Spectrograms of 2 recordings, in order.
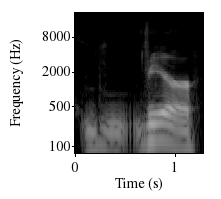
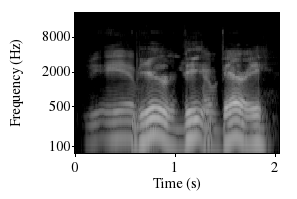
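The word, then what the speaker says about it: Vere: be God bless Captain veer v-e-r-e how do you spell how do you say that is it beer very yeah anyway it was a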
